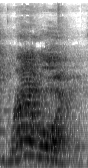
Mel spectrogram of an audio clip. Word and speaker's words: Gravois: Louis with how we pronounce Gravois.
